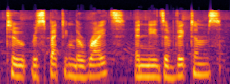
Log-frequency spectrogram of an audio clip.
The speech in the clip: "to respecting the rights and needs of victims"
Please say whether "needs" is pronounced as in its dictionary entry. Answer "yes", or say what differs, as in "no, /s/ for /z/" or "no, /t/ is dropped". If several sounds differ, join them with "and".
yes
